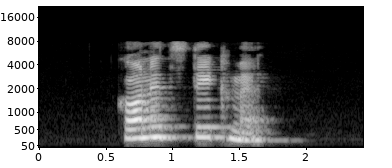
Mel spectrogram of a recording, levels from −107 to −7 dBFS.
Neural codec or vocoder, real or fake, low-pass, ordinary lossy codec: none; real; none; none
